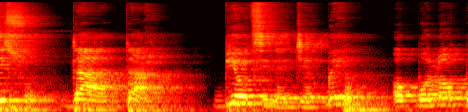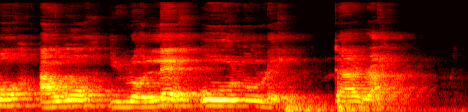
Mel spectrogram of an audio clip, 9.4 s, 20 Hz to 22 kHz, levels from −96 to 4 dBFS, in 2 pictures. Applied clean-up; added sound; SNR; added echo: none; none; none; reverberation time 0.9 s.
